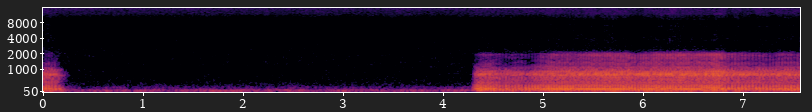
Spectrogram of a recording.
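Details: Dog snoring, extremely loud; snoring.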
